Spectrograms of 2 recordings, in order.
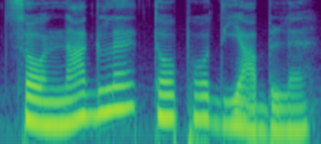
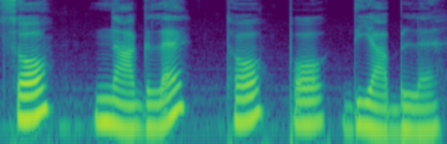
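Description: First: The phrase is said at a faster pace. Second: The phrase is said at a slower pace.

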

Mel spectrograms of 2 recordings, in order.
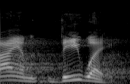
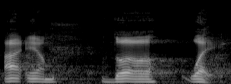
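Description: First: It is said in a standard accent. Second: It is said in a Kentucky accent.

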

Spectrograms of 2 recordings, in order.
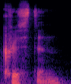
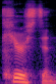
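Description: First: The name begins with a 'Kris' sound. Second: The name begins with a 'Kir' sound. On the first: The speaker calls it wrong. "not Kristen" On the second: The speaker calls it right. "It's Kirsten"

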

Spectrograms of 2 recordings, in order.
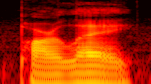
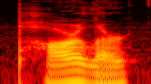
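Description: First: The name ends with a French-style 'lay' sound. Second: The name ends with an English-style 'ler' sound. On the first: "I can't see the word P-A-R-L-E-R and not pronounce it parlay" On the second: "people like to call Parlay Parler"

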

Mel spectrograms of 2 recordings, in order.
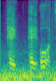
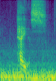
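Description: First: The word ends with a t sound. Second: The word ends with an s sound. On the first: This is the standard form of the word. "they say peot is the word" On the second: "pronounce this one letter, taf, as a tz, as an S"

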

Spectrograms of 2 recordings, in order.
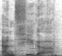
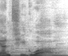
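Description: First: The name is said the English-side way. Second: The name is said the French-side way. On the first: "on the English side, you say Antigua" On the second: "On the French side, you say Antigua"

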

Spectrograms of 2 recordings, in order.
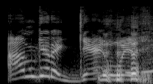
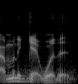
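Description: First: It is said with lively enthusiasm. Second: It is said in a tired, flat way.

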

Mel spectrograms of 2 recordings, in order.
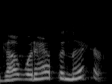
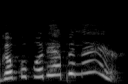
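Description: First: It is said in a normal speaking voice. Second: It is said in a high, squeaky cartoon voice.

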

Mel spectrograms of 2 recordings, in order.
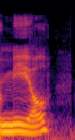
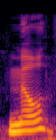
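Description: First: The vowel is a long 'ee' sound. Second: The vowel is a short 'i' sound.

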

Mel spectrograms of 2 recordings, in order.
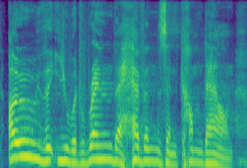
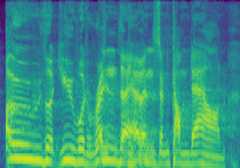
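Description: First: It is read in a plain, ordinary reading voice. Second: It is read in a dramatic, heightened voice.

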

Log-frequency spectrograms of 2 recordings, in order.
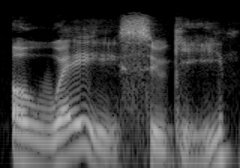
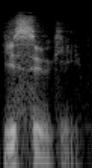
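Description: First: The name begins with an 'oh' sound. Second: The name begins with a 'yoo' sound. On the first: This is the official pronunciation. "it is pronounced officially" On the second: This is the casual everyday pronunciation. "but I usually just say"

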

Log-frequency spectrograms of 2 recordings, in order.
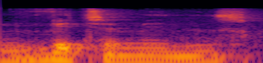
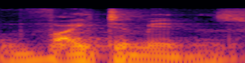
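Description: First: It is said with a British accent. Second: It is said with an American accent.

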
